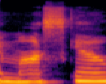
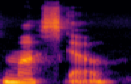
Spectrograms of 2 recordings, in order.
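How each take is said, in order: First: Moscow said as MOSS-kow; spelling pronunciation. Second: Moscow said as MOSS-koh; local pronunciation. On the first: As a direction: end Moscow like the animal "cow". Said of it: "I'm gonna say Moscow most likely". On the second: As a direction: end Moscow on OH, rhyming with "go". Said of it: "I know it's pronounced Moscow". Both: Shown as a demonstration.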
